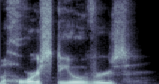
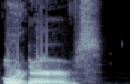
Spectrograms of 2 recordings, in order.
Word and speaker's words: hors d'oeuvres: You want to eat some horse deovers? – Oh, that's, stop that's it. – That's some what? Hors d'oeuvres? – Hors d'oeuvres. – The hors d'oeuvres. – Yeah, we don't pronounce it with the like we have a loogie in your mouth.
